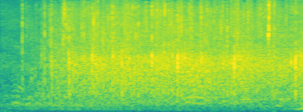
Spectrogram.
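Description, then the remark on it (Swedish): Applause from an audience in a church builds quickly from a few claps into a steady, dense patter of many hands clapping at once, holding at an even level throughout. “En applåd för det.”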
